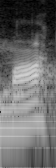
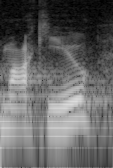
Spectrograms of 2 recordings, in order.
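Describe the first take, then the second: First: The name is said as one syllable. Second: The name is said as two syllables. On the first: "you can either say it mock" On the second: "or mock you"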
